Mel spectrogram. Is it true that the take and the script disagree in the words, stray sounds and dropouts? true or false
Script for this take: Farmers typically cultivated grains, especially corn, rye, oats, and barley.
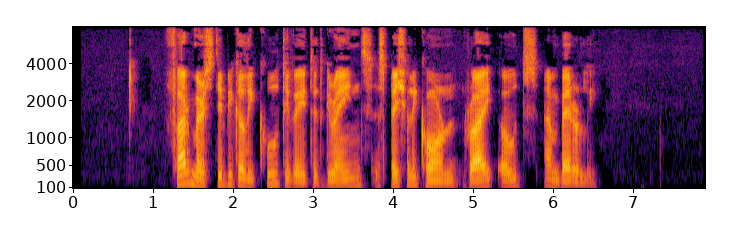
false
